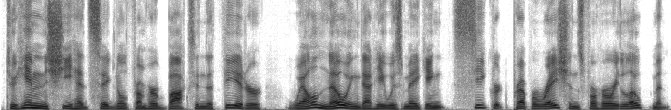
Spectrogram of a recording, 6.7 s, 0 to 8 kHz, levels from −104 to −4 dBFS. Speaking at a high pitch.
No: low, 130 Hz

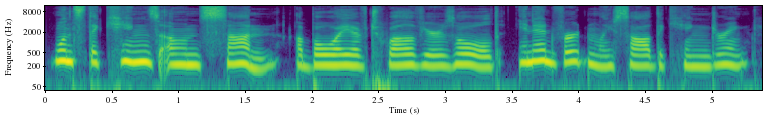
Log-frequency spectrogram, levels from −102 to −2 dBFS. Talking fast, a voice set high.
No: average, 180 wpm; high, 225 Hz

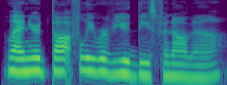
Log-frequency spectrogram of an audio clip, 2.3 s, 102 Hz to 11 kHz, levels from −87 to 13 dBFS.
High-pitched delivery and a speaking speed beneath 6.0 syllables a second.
No: high, 195 Hz; 6.5 syllables/s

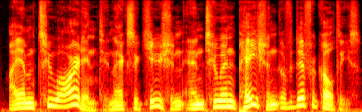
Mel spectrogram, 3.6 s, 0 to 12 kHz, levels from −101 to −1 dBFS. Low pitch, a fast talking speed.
No: low, 130 Hz; average, 180 wpm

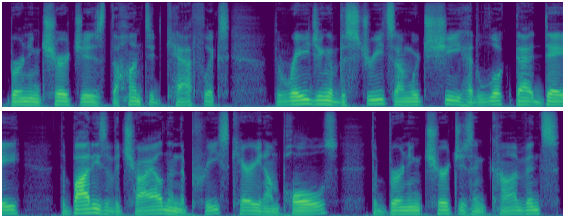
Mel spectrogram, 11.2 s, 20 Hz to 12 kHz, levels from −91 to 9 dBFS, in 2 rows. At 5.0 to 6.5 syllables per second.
No: 4.8 syllables/s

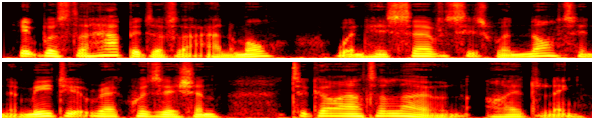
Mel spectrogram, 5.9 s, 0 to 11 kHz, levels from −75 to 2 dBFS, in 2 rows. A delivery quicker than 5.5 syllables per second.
Yes: 6.8 syllables/s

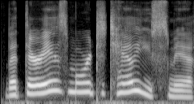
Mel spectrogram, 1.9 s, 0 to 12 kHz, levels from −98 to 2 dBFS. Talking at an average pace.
No: fast, 245 wpm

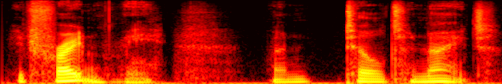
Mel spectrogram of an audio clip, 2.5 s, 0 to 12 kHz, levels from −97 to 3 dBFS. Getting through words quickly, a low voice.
No: slow, 120 wpm; low, 100 Hz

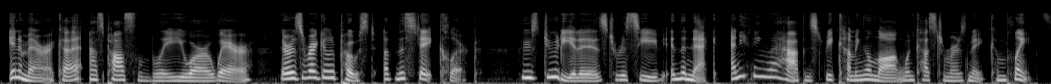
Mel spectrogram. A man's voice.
No: female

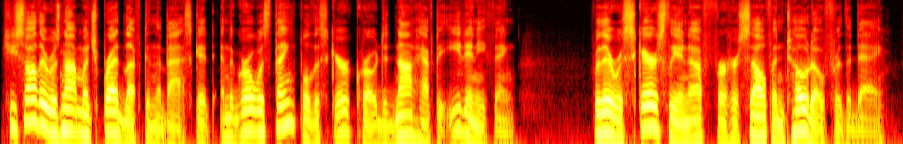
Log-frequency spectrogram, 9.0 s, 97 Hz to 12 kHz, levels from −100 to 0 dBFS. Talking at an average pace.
No: fast, 240 wpm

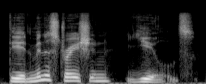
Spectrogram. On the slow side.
Yes: slow, 85 wpm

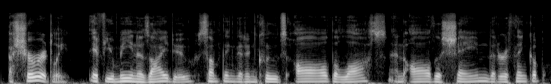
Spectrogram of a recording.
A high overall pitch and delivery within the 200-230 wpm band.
No: low, 130 Hz; fast, 205 wpm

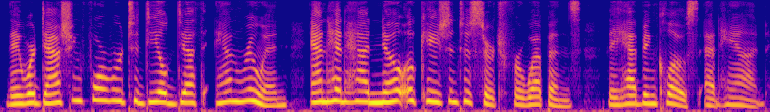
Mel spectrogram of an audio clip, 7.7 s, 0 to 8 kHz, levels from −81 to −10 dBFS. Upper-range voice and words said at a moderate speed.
Yes: high, 235 Hz; average, 180 wpm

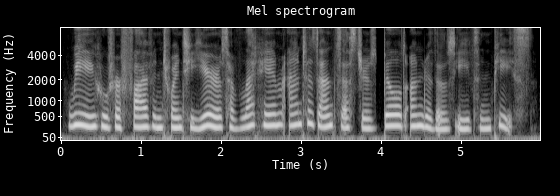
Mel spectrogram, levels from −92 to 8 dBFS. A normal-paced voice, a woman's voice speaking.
Yes: average, 190 wpm; female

